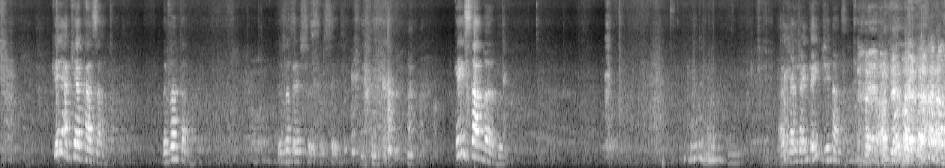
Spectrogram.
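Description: A woman speaks with animation into a microphone in a room with a slight echo.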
